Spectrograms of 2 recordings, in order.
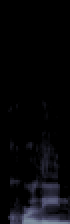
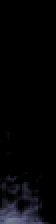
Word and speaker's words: Coralie: for Amelia Perez, and Coraline Farge, I think, that's how you say her name, for The Substance. Coralie. I think it's Coralie.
